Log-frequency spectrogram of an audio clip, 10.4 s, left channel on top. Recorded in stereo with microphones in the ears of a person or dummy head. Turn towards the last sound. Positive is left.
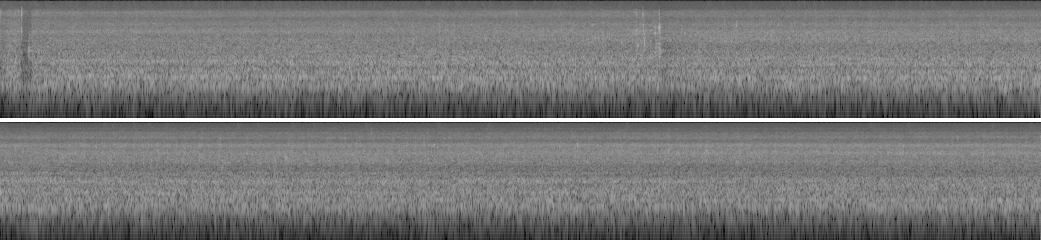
No sound to turn to.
